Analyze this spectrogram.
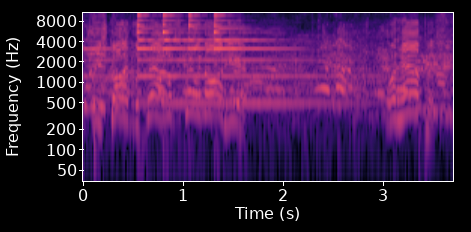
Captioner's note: bell rings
